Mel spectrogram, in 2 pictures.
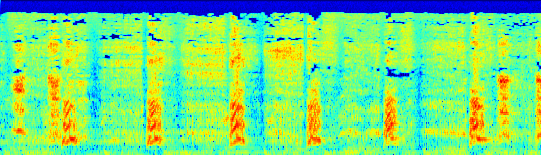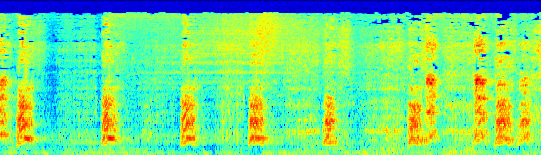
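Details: A Bhotia (Himalayan Sheepdog) of a rare colour, in Uttarakhand, barks steadily, deep single woofs repeated a little faster than once a second.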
